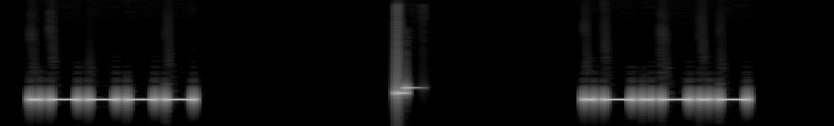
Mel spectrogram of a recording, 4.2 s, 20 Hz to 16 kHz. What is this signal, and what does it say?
Morse code, heard as a keyed tone, about 25 wpm, 700 Hz. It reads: 1 .
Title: Single Character (Letter:Number:Punctuation:Prosign) Alt 25wpm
